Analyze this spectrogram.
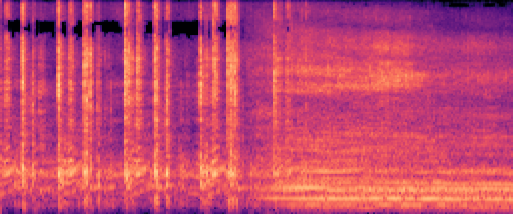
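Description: A car's exhaust popping and banging in a quick irregular run for about two and a half seconds, then the engine held at steady high revs, as in a burnout.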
